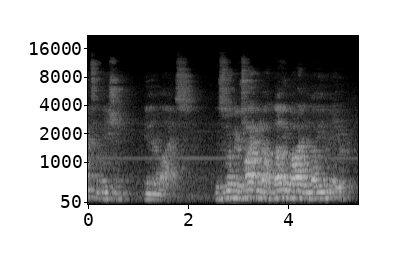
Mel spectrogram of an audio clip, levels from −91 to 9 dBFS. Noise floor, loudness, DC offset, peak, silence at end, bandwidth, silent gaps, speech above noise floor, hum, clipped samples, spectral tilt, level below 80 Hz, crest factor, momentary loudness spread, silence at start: -50 dBFS; -25 LUFS; under 0.1%; -10 dBFS; 0.1 s; 13 kHz; none; 24 dB; none; under 0.1%; -6 dB/octave; -76 dBFS; 18 dB; 17 LU; 0 s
